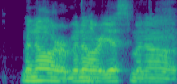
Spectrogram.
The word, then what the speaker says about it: Manar: are today with man Manar is that it's pronounced Manar Manar yes man how you doing today what's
